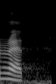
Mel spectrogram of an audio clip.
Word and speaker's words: read: verb 123 tulisannya sama read read read tulisannya tapi membacanya yang satu itu read yang kedua itu red yang ketiga juga red Nah kita kita membacanya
